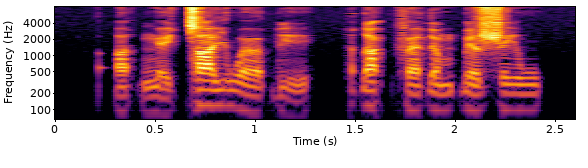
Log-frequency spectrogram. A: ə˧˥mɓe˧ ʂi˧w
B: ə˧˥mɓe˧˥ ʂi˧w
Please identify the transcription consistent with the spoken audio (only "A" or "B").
B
